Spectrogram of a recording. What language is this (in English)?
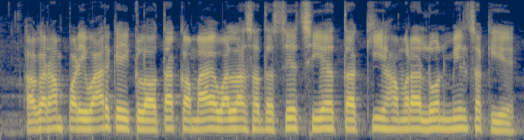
Maithili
